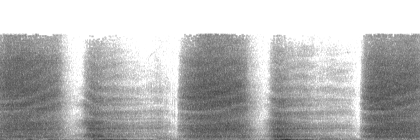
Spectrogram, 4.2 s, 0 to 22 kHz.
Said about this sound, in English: the Wim Hof breathing method, if you don't know it, is it's almost like hyperventilation. So you do 30 or 40 deep breaths like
